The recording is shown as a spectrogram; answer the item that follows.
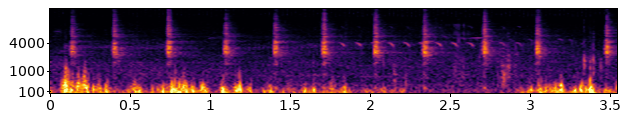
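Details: King rail calling at Tiocano Lake, Texas: a steady series of harsh, clipped kek notes, about three per second, over a low rumble, with faint high chirps from another bird.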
